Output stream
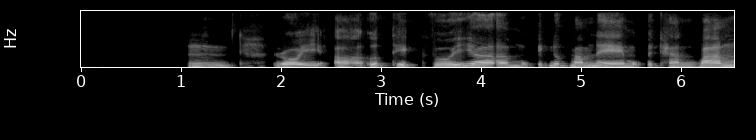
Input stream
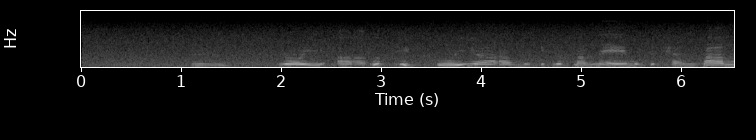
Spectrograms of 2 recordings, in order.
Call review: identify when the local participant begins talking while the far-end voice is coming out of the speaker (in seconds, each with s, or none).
none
